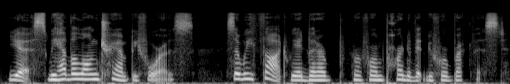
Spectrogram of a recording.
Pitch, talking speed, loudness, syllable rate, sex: 210 Hz, 235 wpm, -17 LUFS, 5.8 syllables/s, female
